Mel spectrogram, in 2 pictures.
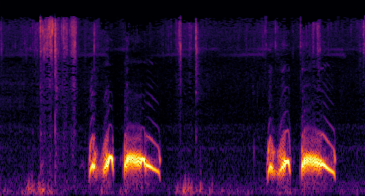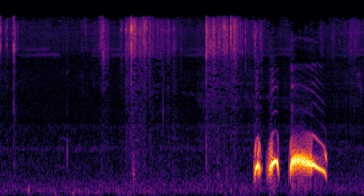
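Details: Field decoy spotted dove calling to draw in wild doves. Three coo phrases come roughly three and a half seconds apart, each with short double hoots before a long falling note. Faint rustling and a soft high hiss sit between them.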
